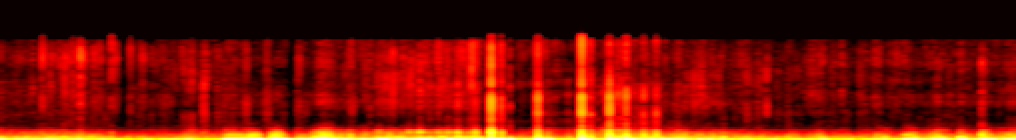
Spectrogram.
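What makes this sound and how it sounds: Long acrylic nails scratch slowly across the top and sides of a black foam microphone windscreen. The result is a deep, muffled rumbling scrape with soft brushing crackles and a few brief sharper scratches.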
